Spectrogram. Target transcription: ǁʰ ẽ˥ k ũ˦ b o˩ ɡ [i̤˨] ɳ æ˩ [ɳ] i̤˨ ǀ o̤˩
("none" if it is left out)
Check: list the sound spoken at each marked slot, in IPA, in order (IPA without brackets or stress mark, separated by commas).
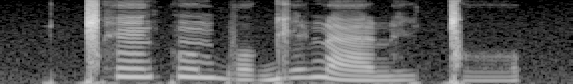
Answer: i̤˥, ɳ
